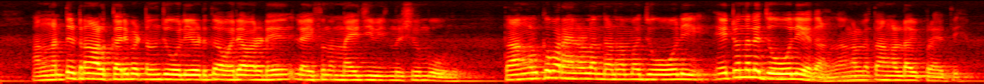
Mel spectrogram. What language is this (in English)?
Malayalam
